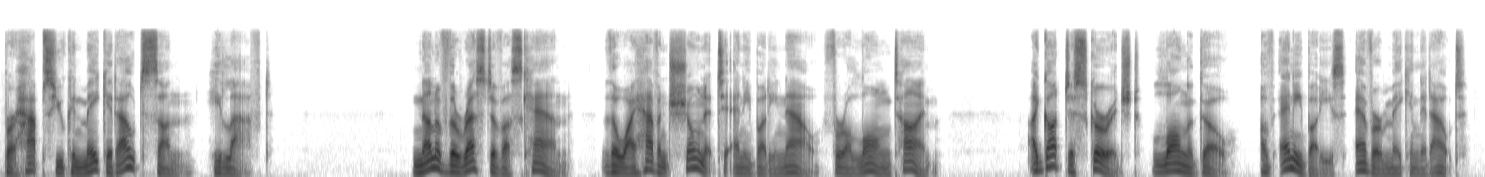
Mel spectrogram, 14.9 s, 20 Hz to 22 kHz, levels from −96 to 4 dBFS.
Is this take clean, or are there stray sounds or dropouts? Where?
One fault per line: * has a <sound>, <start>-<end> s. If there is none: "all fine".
all fine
